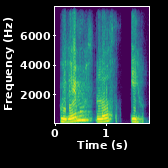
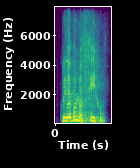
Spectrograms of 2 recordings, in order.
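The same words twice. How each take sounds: First: The words are said slowly and separately. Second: The words are run together quickly. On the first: The speaker calls it right. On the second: The speaker calls it wrong.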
